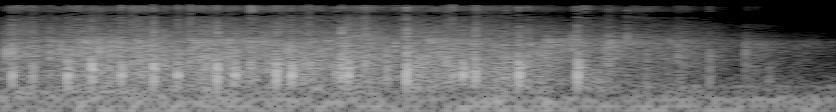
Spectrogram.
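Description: A small congregation applauding: a round of hand claps that thins out and dies away near the end.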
